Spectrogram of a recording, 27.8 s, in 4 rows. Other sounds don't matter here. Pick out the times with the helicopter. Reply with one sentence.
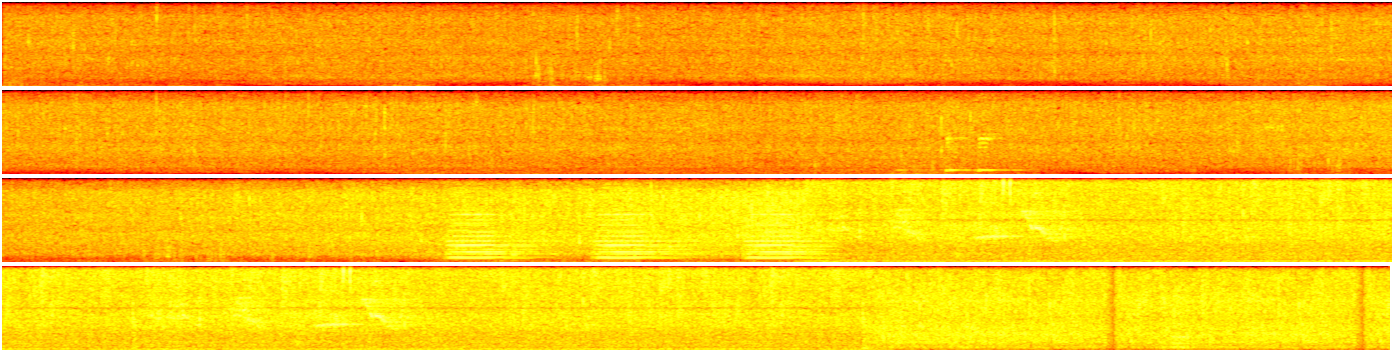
You can't hear the helicopter here.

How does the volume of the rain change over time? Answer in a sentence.
The loudness of the rain goes up.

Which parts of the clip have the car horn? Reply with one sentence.
You can hear the car horn from 11.4 to 12.2 s and from 16.1 to 18.1 s.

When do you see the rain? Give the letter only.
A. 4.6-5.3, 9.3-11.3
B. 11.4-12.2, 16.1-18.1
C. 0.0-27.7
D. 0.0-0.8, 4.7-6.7
C.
